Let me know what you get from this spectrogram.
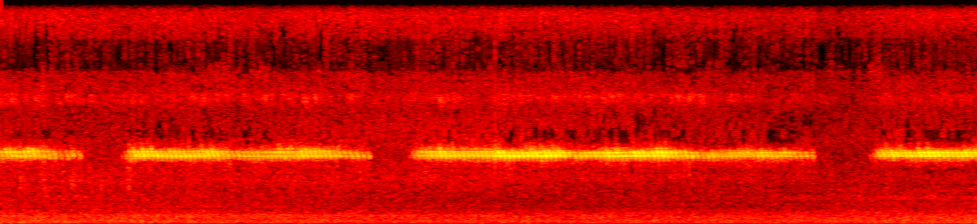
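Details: Cricket trilling in long high, even bursts of about two to four seconds, separated by short pauses, against a steady background of soft wind.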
